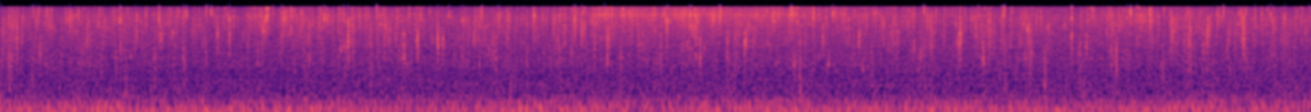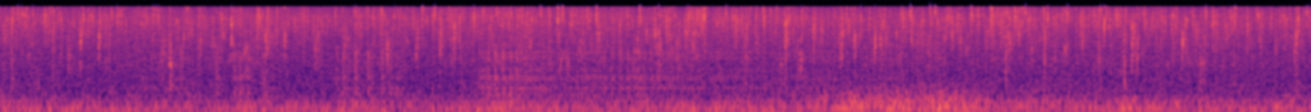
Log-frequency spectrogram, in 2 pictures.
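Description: Heavy rain falling on a burning car, with many small ticks over the steady low rumble of the fire. About eighteen seconds in, a faint humming tone joins for a few seconds.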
